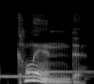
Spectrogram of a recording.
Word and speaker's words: cleaned: Clean ends with an N sound, so cleaned is cleaned.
